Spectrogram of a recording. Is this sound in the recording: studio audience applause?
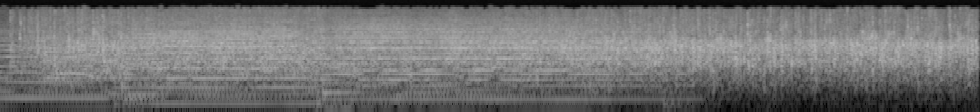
yes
